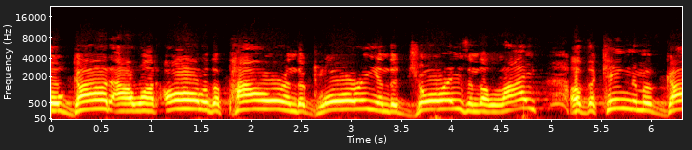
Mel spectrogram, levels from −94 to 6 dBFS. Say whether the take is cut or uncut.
uncut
